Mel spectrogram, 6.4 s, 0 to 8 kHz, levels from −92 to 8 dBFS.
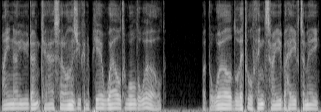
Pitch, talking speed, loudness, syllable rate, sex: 100 Hz, 235 wpm, -14 LUFS, 5.3 syllables/s, male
